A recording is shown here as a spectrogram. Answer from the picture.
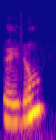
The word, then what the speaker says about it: Statham: I don't know your histories quite as well, but Denise Statham, is that correct? Did I say that right, Denise? – Statham, yes.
